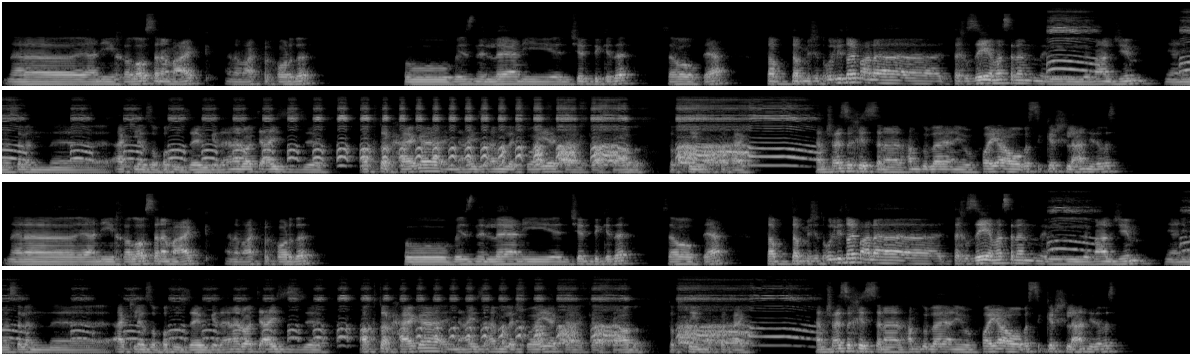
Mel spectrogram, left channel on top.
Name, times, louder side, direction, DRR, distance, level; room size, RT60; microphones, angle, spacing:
voice 1, 0.0-1.9 2.2-3.1 4.0-6.3 6.7-7.2 7.7-15.1 15.5-18.3 18.6-19.4 20.0-23.0, right 1 dB, 10° right, 0.5 m, -27 dB
sound 1, 10.4-11.0 11.8-12.1 12.6-12.8 13.1-13.3 13.5-18.1 18.6-20.1, left 4 dB, 55° left, 0.5 m, -27 dB
2.7 x 2.5 x 2.7 m
head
